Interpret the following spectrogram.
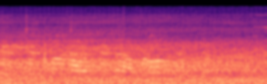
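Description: Indistinct voices of a protest crowd talking, heard across a street, over a steady low outdoor rumble of wind and street noise.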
